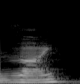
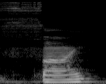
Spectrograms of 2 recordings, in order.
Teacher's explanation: thy, you hear a different it's voiced, and thigh is not voiced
